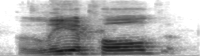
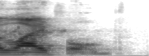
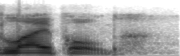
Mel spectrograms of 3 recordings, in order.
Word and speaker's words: Leipold: Their coach, though, Lance, and now I always butcher it, Leopold or Leipold? – I think it's Leipold.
